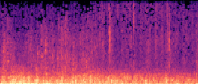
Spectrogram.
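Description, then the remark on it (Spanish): A thunder strike effect from a video game sword: a deep, continuous rumble with crackling, rain-like hiss layered over it, steady and fairly loud throughout, with no voices. “¿Ha caído un trueno? Ah, no, no, Es la Thunder Sword esta.”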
